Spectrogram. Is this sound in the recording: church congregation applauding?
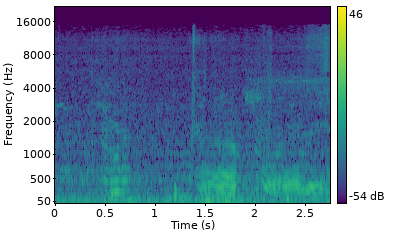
no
